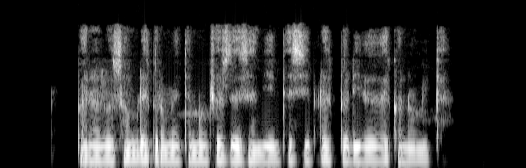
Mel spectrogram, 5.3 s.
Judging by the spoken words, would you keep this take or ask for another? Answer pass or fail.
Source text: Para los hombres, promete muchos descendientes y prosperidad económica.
pass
